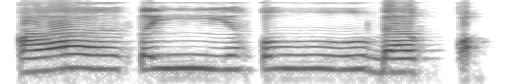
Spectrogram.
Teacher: Qaf ketika waqaf itu harus pental juga, harus qalqalah juga.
